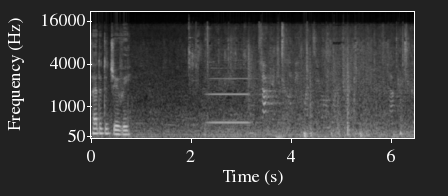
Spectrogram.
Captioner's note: tone plays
